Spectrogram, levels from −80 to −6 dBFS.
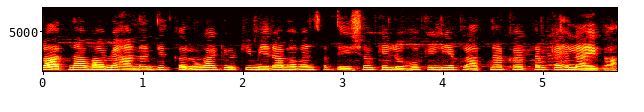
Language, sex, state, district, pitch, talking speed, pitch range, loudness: Hindi, female, Chhattisgarh, Balrampur, 225 Hz, 200 wpm, 215-230 Hz, -20 LUFS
